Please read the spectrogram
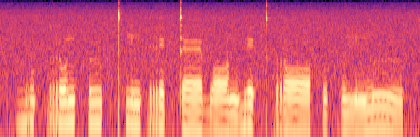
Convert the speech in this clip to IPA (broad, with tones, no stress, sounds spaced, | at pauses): b u˦˥ ʔ p r o˦˥ n h ɯː˦˥ p̚ tʰ i˥˩ n p r e˥˩ k̚ t ɛː˩˦ b ɔː˨˩ n b e˥˩ ʔ kʰ r ɔː˨˩ h u˨˩ k̚ w iː˨˩ n m ɯː˥˩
